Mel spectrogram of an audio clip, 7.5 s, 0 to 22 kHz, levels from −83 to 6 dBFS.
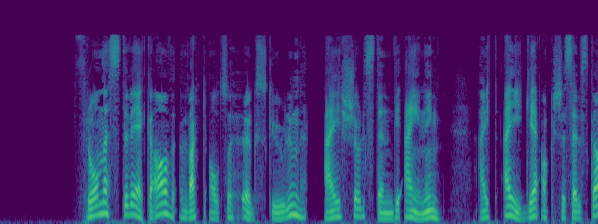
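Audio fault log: throughout, low-delay AAC compression: The sound is plainly rough and grainy, with a hiss-like texture filling the gaps between pitch harmonics and a top band that sounds thin and synthetic. The likely cause is a low-delay AAC coder such as AAC-ELD at a bitrate around 32 kbps, whose coarse quantization at this low bitrate lets noise fill between the harmonics. On a spectrogram the harmonic stripes look blurred, with speckled noise between them and a smeared, patchy upper band.
2.97 to 3.07 s, AAC frame loss with concealment: About 60 ms of audio drops out and is replaced by a smeared, noisy or phasey patch, which fits three lost frames. The decoder repeated the last good spectrum with altered detail instead of going silent, so the stretch has the wrong texture. On a spectrogram the harmonic structure blurs into a flat, smeared block. On the waveform the stretch loses its fine shape.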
